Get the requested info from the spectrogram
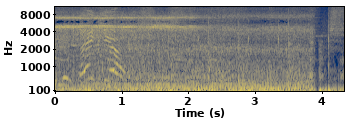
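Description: Propeller aircraft engine running steadily, with a short voice about half a second in.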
